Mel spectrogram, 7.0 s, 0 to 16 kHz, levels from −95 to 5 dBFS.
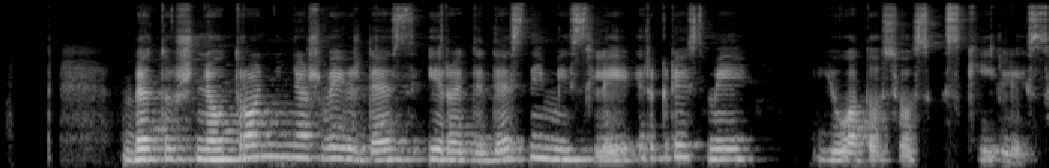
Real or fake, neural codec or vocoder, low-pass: fake; vocoder, 48 kHz, 128 mel bands, Vocos; 14.4 kHz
